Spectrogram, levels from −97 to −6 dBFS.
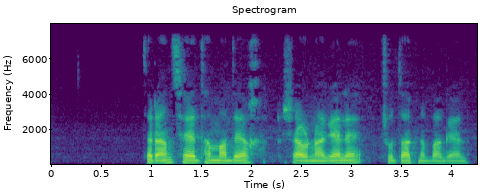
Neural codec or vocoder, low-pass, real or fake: none; 7.2 kHz; real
